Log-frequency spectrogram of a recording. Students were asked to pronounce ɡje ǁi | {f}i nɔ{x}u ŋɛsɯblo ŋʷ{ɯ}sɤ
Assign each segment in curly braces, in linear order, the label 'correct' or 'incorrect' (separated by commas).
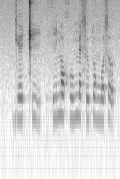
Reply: incorrect, correct, incorrect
